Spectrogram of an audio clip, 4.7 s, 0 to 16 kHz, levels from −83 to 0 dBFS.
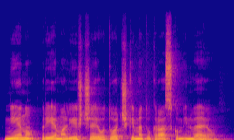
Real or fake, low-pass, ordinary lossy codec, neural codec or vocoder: real; 14.4 kHz; none; none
